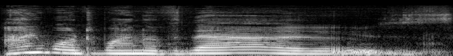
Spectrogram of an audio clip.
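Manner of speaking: high, slow, stretched-out whiny voice. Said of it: "This whiny voice where you stretch it out".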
